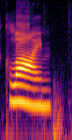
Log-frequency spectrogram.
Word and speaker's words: climb: بالا رفتن از درخت یا از بالا رفتن کلا میشه climb دوستان climb بی رو تلفظ نمی کنیم. با هم ببینیم climb اوکی.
